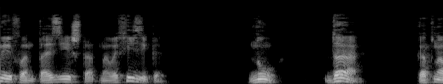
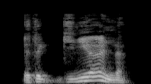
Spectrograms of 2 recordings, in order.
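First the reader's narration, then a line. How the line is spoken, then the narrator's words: Noisy exhale. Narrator (Russian): Алексей Островский шумно выдохнул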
